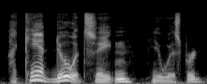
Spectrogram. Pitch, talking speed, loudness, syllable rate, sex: 115 Hz, 205 wpm, -18 LUFS, 5.6 syllables/s, male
